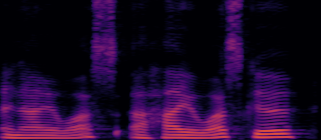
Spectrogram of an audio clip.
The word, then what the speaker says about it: ayahuasca: I think I don't know if I want to go as far as it's like a ayahuasca. How's that pronounced?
